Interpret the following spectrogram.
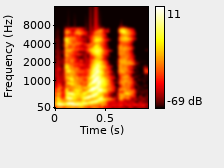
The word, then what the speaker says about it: droite: droite allez tout droit continuez tout droit donc droite on prononce bien le thé droite allait tout droit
